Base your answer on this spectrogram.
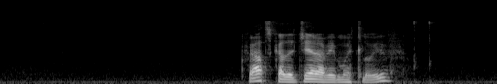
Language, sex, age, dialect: Faroese, male, 15-35, Norðurstreymoy/Eysturoy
